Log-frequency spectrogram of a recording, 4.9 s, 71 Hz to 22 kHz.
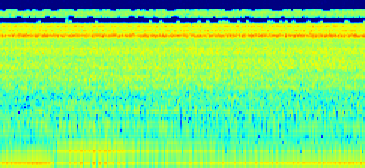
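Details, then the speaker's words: Honda D16Y7 engine after swapping to a D16Y8 intake manifold with air injection holes plugged by bolts: fast steady idle around 2500 rpm that won't drop; suspected throttle body gasket or air injection holes, not confirmed. "The issue I'm having is it is idling super high, like 2500 RPM."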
